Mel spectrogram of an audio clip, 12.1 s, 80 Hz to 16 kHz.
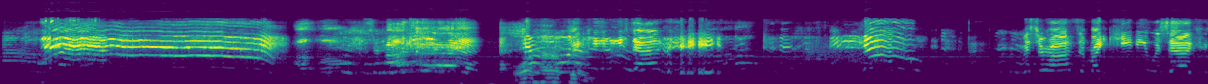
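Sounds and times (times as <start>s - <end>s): cat yowling: 0.5s - 2.7s, 5.2s - 5.9s
short voice sounds: 5.2s - 5.9s.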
